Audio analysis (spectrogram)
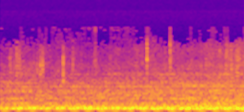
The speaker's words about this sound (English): Pull alongside Pat's car, pal.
